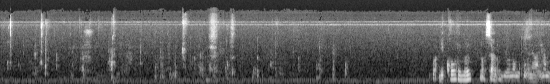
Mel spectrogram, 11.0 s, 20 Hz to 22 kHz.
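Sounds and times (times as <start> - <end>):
clicks and cracks of food bitten: 0.0 - 1.3.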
